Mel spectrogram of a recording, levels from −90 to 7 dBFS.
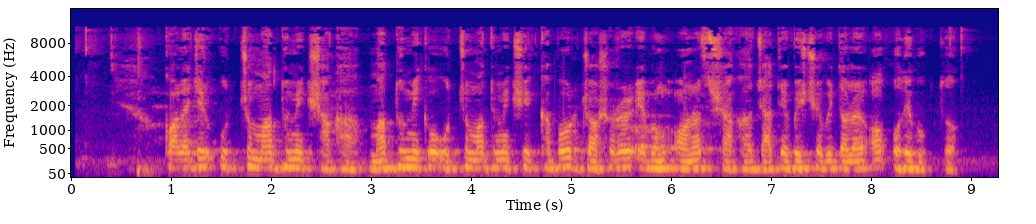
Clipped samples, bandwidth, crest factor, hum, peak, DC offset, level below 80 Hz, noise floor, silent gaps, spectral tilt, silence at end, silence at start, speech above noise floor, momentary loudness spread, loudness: under 0.1%; 11.5 kHz; 16 dB; none; 0 dBFS; under 0.1%; -46 dBFS; -39 dBFS; none; -5 dB/octave; 0.35 s; 0.15 s; 23 dB; 10 LU; -16 LUFS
